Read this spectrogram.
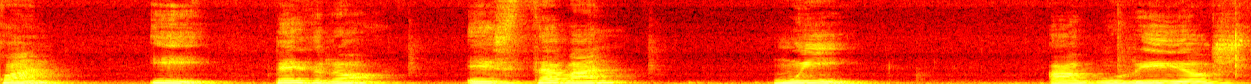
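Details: Adult woman with aphasia after brain damage, reading a short paragraph aloud during a language therapist's evaluation; the clinician notes fluent speech with partial comprehension, word-finding difficulty and agrammatism.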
